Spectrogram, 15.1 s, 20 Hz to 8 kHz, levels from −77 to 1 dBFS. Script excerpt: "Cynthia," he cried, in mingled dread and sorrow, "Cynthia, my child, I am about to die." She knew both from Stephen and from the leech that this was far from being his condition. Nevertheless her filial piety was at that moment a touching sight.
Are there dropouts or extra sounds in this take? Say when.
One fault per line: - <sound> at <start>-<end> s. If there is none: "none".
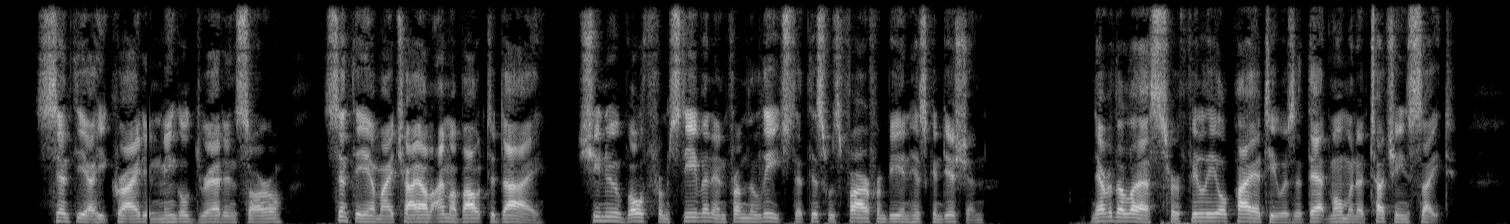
- dropout at 1.5-1.5 s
